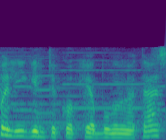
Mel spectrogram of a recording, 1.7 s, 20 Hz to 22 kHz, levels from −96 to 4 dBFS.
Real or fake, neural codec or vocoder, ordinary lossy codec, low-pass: real; none; AAC, 24 kbps; 5.4 kHz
